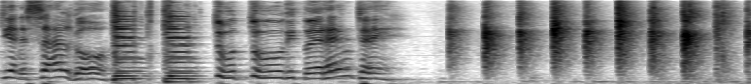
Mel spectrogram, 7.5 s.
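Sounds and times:
speech: 0.1s - 1.5s, 2.1s - 4.0s
studio audience clapping in rhythm: 4.5s - 7.4s.

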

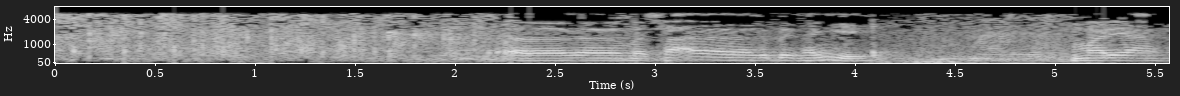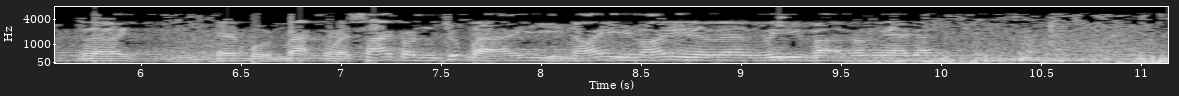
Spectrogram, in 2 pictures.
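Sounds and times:
crowd clapping: 0.0s - 2.4s
speech: 2.3s - 10.8s.

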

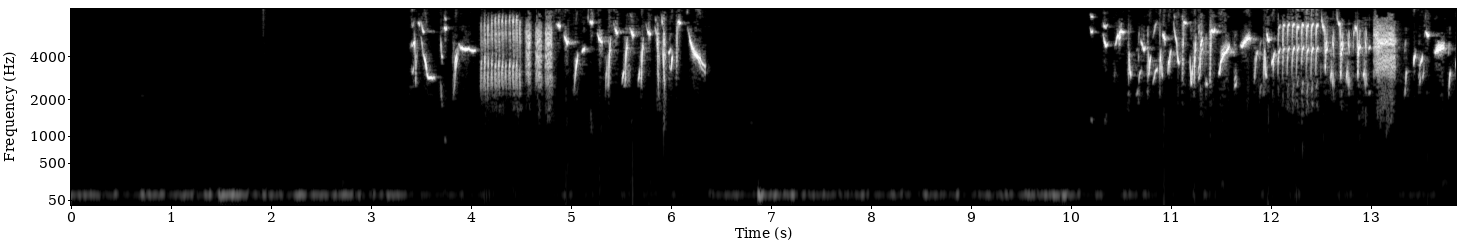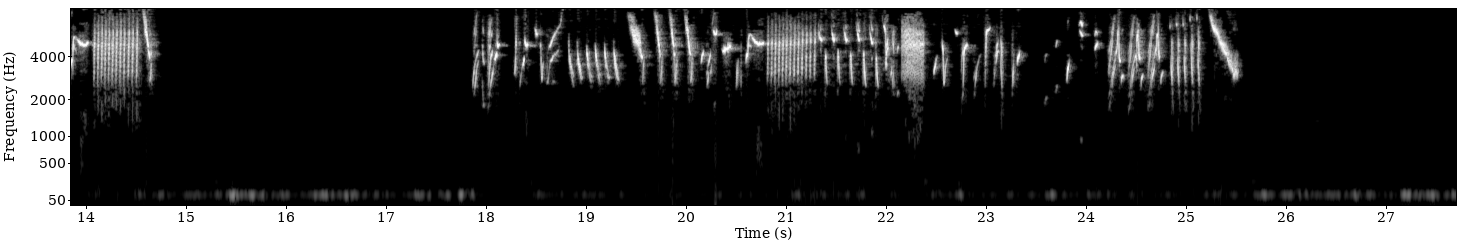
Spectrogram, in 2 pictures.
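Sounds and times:
European goldfinch singing: 3.4s - 6.4s, 10.2s - 14.8s, 17.9s - 25.6s.

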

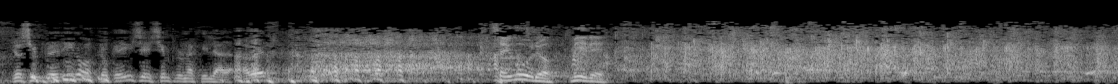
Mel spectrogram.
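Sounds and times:
laughter: 0.1s - 1.5s, 2.1s - 6.6s, 7.3s - 11.1s
speech: 0.1s - 6.5s
audience applause: 3.2s - 11.1s.

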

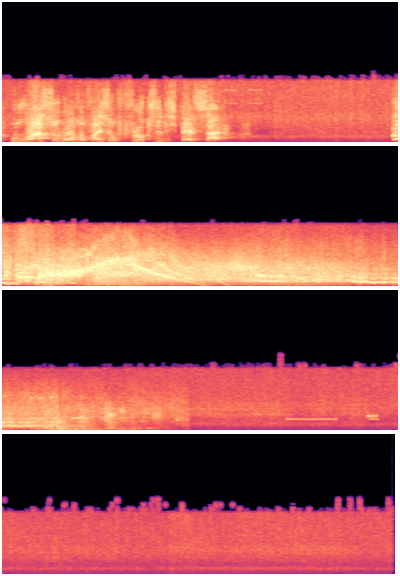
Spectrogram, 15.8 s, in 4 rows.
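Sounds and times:
speech: 0.1s - 2.5s
DeLorean tires squealing in skid: 4.4s - 9.8s
DeLorean car engine roaring at speed: 4.4s - 9.9s
brief high whines: 4.6s - 8.8s, 10.8s - 11.7s.

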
